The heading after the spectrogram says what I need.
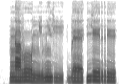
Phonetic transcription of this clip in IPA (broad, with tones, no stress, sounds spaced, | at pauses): ŋ a˦ β oː˦˨ ɲ i˨˦ m ĩ˦ j i˦˨ | b ɛ˦ | j eː˦ r ɪ˦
